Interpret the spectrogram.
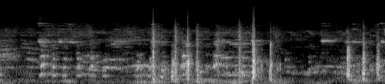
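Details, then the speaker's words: A sick chicken with respiratory disease makes short rattling, snoring noises (ngorok) with its breaths before treatment; respiratory rales. "Ini posisi ngorok ya teman-teman, mungkin bisa didengar."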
